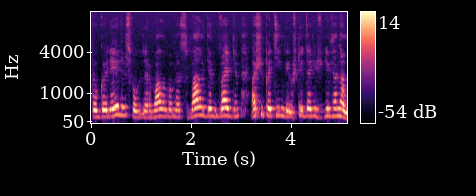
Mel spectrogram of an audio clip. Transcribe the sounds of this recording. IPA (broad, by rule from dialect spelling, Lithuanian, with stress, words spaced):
ɐʊɡɐˈlʲeːlʲɪs ˈkoːks ˈdɐr ˈʋɐlˠɡoːmɐs ˈʋɐlʲɡʲeːm ʋɐlʲɡʲeːm ˈɐʃ ɪpɐˈtʲɪŋɡɐɪ ʊʃ ˈtɐɪ ˈdɐr ɪʒʲɡʲɪʋʲɛˈnɐʊ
